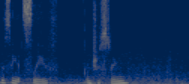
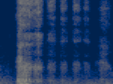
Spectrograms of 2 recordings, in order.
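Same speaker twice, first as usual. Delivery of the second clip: rapid chuckling burst; real chuckle. Real, not acted. Streamer laughing at a silly chat comment, chuckling. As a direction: chuckle helplessly.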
